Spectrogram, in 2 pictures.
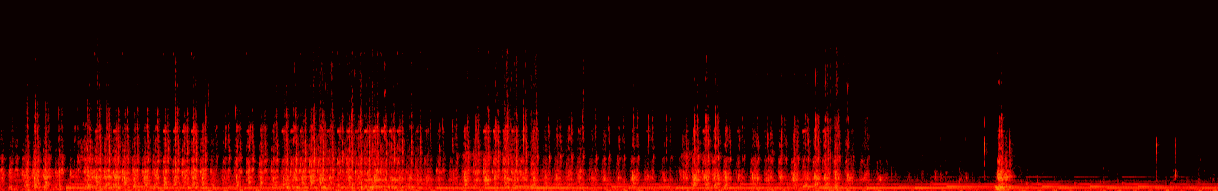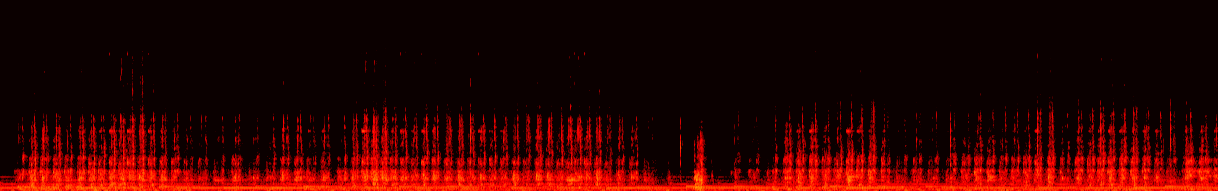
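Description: A sewing machine stitches a bird panel quilt in a steady, continuous mechanical whir with fast needle chatter, briefly slowing and pausing mid-way before running on, close and alone.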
